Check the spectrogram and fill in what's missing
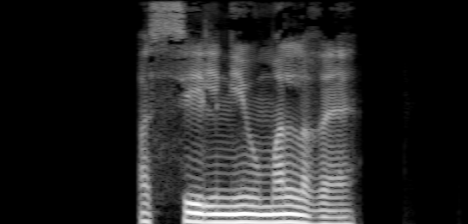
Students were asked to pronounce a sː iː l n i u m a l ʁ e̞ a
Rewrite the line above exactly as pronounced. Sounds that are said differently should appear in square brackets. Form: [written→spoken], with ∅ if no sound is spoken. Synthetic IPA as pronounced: a sː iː l [n→ŋ] i u m a l ʁ e̞ a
